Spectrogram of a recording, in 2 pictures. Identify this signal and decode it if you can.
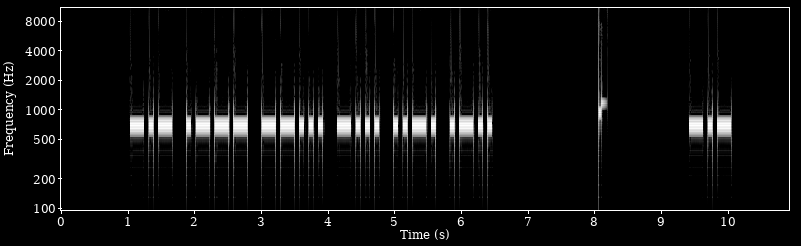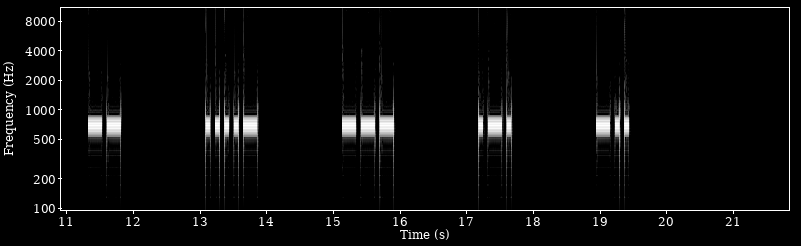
Morse code, heard as a keyed tone, about 17 wpm, spaced as for 9 wpm, 700 Hz. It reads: KJ7BFL KM4ORD
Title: USA Call Signs - 6 Characters - 6x Character Spacing - 17wpm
